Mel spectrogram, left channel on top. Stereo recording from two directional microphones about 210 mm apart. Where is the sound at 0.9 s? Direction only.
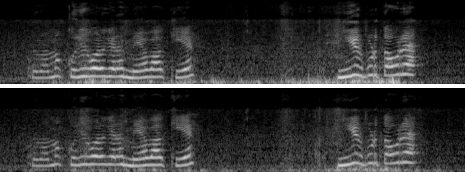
15° left (ahead or behind).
